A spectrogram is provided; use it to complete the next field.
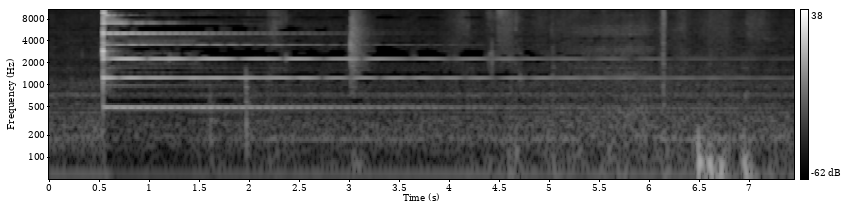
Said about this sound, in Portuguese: E daqui a pouquinho eu vou convidar o sino a soar e a gente vai interromper o período formal de prática, mas não precisa se mexer correndo.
